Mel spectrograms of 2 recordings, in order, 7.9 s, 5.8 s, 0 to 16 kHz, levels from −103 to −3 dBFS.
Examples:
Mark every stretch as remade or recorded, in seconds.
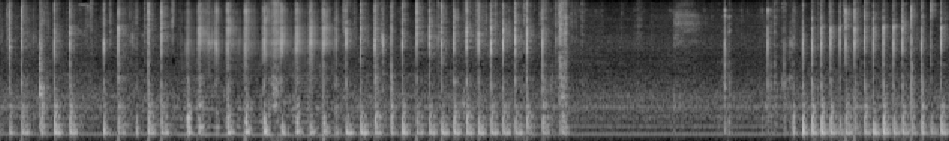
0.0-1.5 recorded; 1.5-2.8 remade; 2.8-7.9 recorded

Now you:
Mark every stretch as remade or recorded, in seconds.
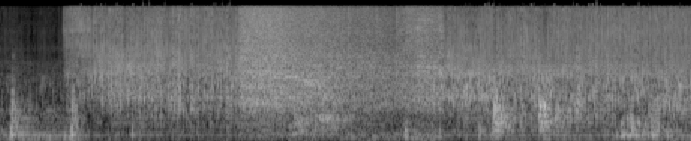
0.0-2.0 remade; 2.0-3.7 recorded; 3.7-5.8 remade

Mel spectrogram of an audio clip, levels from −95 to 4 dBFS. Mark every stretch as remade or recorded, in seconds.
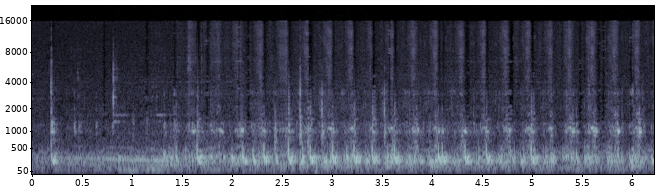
0.0-1.0 recorded; 1.0-2.0 remade; 2.0-4.1 recorded; 4.1-5.2 remade; 5.2-6.2 recorded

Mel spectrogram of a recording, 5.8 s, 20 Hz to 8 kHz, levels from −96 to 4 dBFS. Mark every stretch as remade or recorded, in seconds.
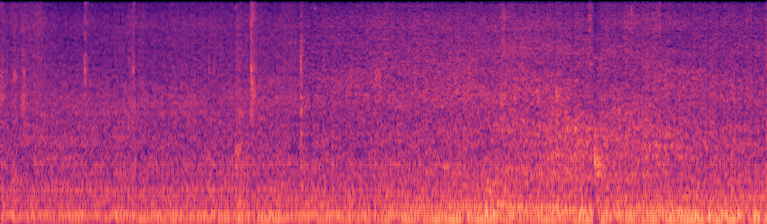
0.0-2.2 remade; 2.2-5.8 recorded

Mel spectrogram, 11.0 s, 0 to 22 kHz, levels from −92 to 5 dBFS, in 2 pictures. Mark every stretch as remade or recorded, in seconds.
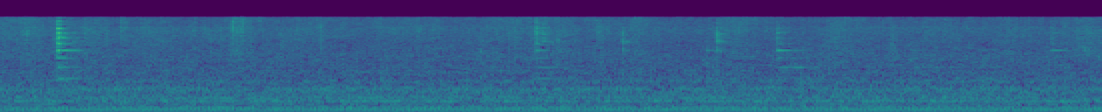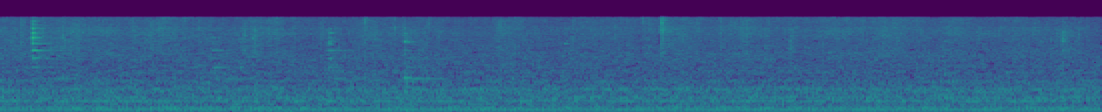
0.0-6.2 recorded; 6.2-7.0 remade; 7.0-11.0 recorded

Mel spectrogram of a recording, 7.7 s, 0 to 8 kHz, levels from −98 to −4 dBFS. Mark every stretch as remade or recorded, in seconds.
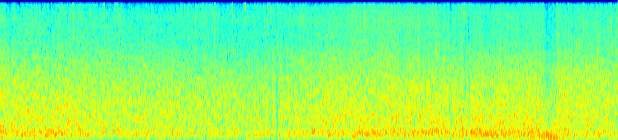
0.0-1.8 remade; 1.8-7.7 recorded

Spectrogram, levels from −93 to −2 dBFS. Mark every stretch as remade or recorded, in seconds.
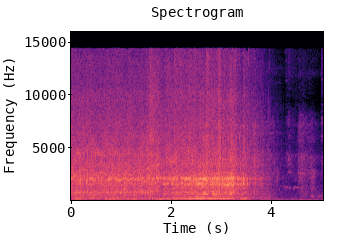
0.0-2.8 remade; 2.8-5.1 recorded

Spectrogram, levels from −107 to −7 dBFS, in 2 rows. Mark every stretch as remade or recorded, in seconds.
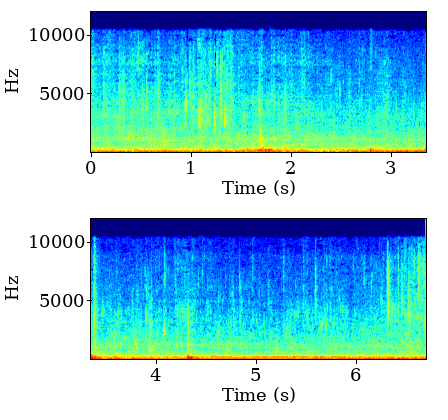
0.0-0.9 remade; 0.9-1.5 recorded; 1.5-2.4 remade; 2.4-6.7 recorded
